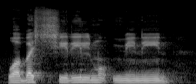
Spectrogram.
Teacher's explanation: را کو جو ہے وہ باریک پڑھیں گے، حمزہ کو جھٹکے سے ادا کریں گے، نی یا مدہ ہے، اور وقفاً بڑی مد کے ساتھ پڑھ سکتے ہیں۔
